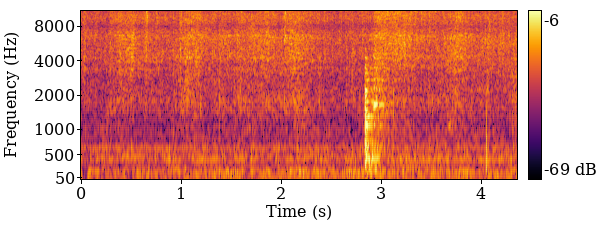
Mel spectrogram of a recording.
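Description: Masala being stirred and mixed into parotta frying in a pan, a steady soft scraping sizzle with one sharp clink of the utensil against the pan near the end.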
